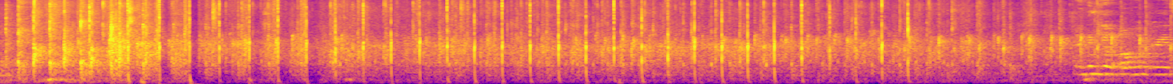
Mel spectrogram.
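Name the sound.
audience applause at unveiling of the Magdala Stone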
